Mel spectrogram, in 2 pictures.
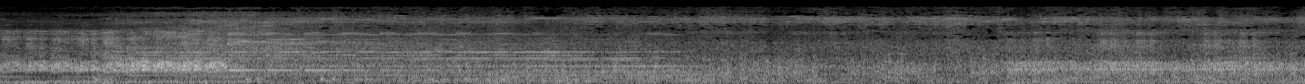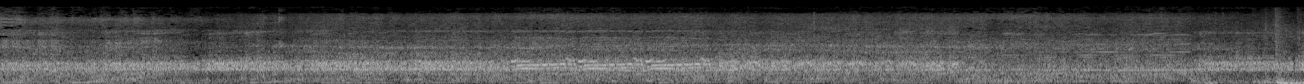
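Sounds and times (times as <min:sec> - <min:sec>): train rumble and hiss: 0:00.0 - 0:26.0.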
